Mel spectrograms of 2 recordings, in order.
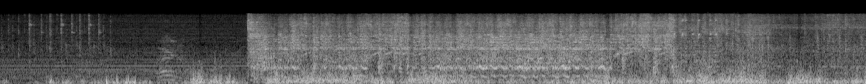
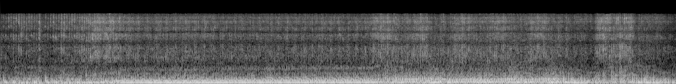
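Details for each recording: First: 1964 Buick Skylark V8 after sitting neglected about 6 months, with electric fuel pump on: it starts after a few pedal pumps and a few seconds of cranking, then settles to a steady idle to warm up. Normal start. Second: 1964 Buick Skylark V8 after sitting about 6 months, started cold in colder weather with electric fuel pump: deep, slightly uneven loping burble at cold idle, running a little rich while warming up.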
